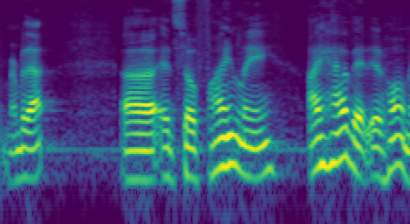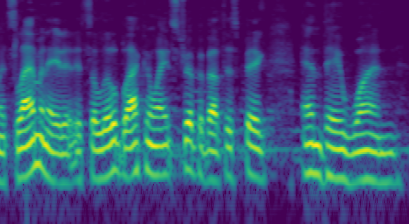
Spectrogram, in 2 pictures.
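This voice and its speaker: A man's voice: medium pitch, a little mellow. A man preaching a sermon as pastor, telling stories in a chatty, joking way with lots of fillers.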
